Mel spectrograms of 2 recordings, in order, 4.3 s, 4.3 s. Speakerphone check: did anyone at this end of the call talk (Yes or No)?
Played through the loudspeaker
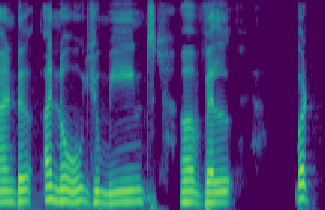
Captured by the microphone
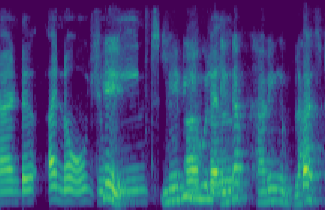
Yes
